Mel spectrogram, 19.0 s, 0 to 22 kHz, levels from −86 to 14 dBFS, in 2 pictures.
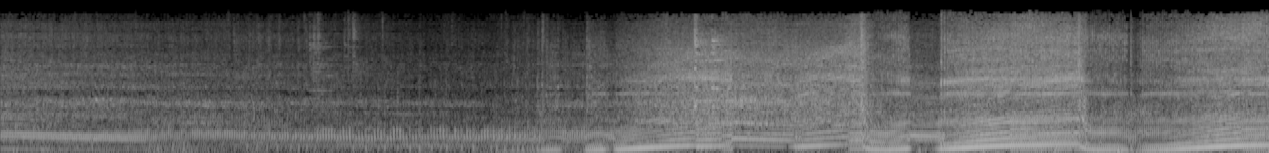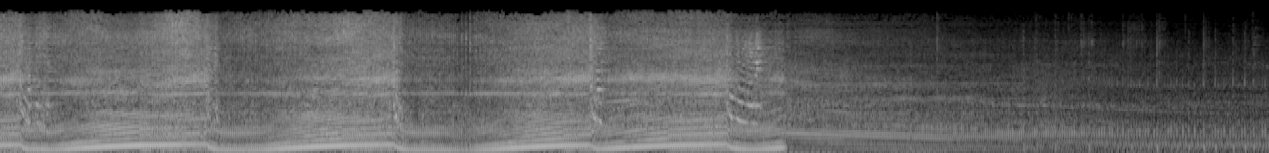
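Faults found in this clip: No technical faults found in the audio; the signal path shows no defects to log against any component.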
